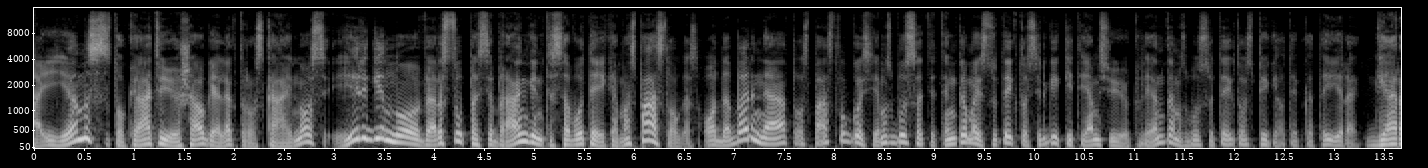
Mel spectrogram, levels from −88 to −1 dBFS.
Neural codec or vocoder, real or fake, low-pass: none; real; 14.4 kHz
